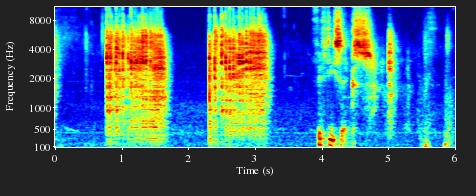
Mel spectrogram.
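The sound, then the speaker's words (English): Ten-sided percentage dice clatter across a hard surface in two loud rattling rolls, each about a second long, as two players each roll 2d10, followed by a voice talking briefly. “In fact, yeah, both of you two roll me 2d10s.”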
